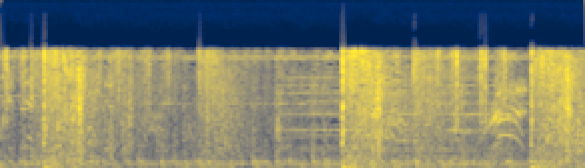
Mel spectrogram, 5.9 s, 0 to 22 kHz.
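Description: Sustained gunfire against O'Driscoll gang members in Red Dead Redemption 2, dense booming shots and thuds over a continuous loud battle din, with bursts near 0.5, 3.4 and 5.3 seconds.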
